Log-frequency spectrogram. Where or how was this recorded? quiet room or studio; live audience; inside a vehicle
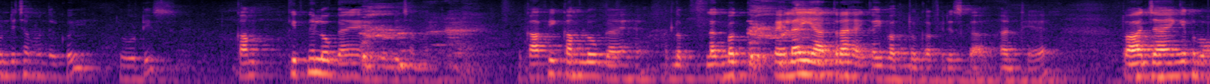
live audience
